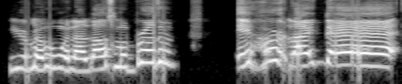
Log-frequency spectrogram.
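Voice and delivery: high wail, stretching into a sob; mock crying. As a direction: imitate a heartbroken friend bawling. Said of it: "He was crying too much".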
